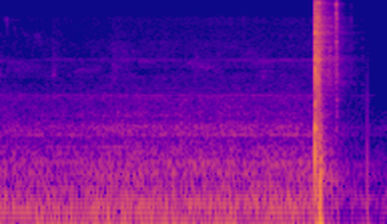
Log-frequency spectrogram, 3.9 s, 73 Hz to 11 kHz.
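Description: A single sharp shot from an Umarex H&K VP9 T4E .43 training pistol firing rubber balls cracks out after a quiet stretch of low background hum, followed by a faint tail.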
